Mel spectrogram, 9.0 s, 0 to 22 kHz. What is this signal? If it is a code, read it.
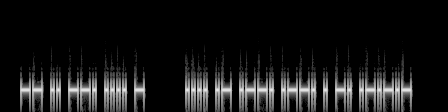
Morse code, heard as a keyed tone, about 20 wpm, 700 Hz. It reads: MIGHT HAPPEN.
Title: 2x Word-Spacing - Sentences from Top 400 Words - 20wpm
